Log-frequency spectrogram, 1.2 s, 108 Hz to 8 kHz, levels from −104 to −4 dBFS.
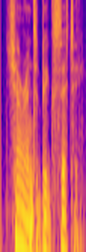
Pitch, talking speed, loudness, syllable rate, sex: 100 Hz, 210 wpm, -16 LUFS, 6.1 syllables/s, male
